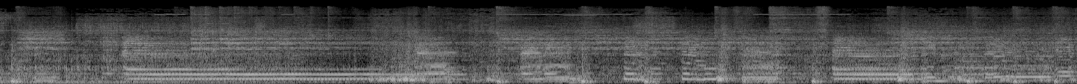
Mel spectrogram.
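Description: Live free-improvised music: long held guitar tones over scattered drum and percussion hits, one long tone about a second in and another near the end.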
